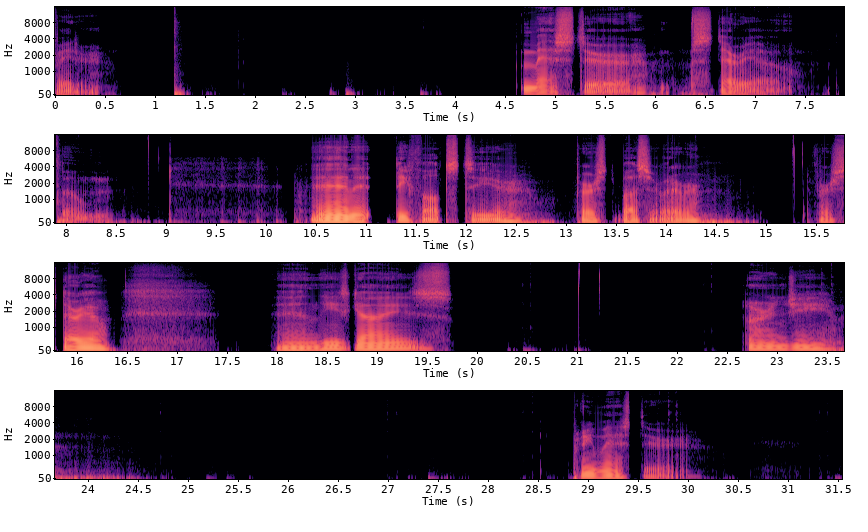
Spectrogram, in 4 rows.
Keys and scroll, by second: 1.2 shift+super+n, 2.9 super+Down, 5.7 super+Right, 7.9 Return.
